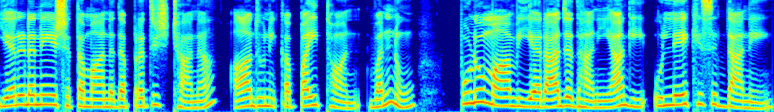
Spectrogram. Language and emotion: Kannada, neutral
